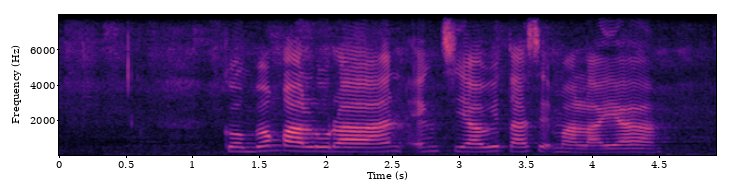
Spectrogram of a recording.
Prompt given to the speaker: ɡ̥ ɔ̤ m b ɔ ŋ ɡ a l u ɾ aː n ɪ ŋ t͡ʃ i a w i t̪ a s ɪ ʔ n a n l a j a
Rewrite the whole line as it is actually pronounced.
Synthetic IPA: ɡ̥ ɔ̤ m b ɔ ŋ k a l u ɾ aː n ɪ ŋ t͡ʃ i a w i t̪ a s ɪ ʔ m a l a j a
